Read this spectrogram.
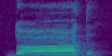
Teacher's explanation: داد زبان کی کروٹ اور اوپر کے 5 داڑوں کے ساتھ ادا کیا جاتا ہے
